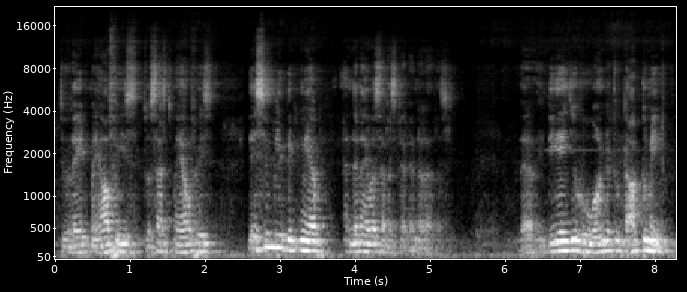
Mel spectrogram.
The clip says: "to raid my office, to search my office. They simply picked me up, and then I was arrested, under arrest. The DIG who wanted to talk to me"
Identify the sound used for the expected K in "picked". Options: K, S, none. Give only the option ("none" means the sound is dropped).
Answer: none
